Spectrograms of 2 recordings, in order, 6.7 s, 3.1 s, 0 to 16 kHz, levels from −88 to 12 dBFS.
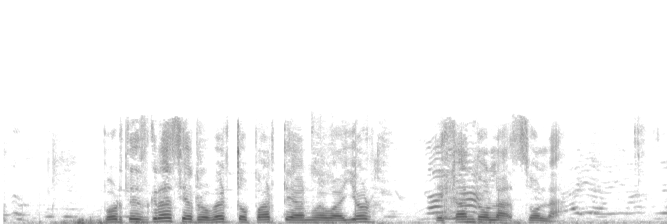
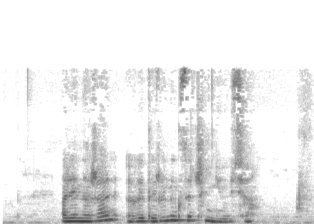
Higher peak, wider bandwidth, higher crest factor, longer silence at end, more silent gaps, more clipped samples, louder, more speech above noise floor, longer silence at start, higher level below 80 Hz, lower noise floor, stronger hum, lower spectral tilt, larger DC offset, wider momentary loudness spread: second, -18 dBFS vs -10 dBFS; second, 8 kHz vs 11.5 kHz; about the same, 14 dB vs 14 dB; about the same, 0 s vs 0.05 s; neither; neither; second, -32 LUFS vs -24 LUFS; about the same, 29 dB vs 31 dB; second, 0.15 s vs 0.65 s; about the same, -58 dBFS vs -62 dBFS; first, -59 dBFS vs -54 dBFS; neither; first, -6 dB/octave vs -4.5 dB/octave; neither; about the same, 13 LU vs 11 LU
